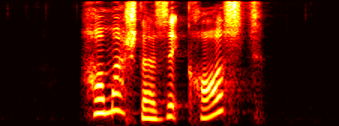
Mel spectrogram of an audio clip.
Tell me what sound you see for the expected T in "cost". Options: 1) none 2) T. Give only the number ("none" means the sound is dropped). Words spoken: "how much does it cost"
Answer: 2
